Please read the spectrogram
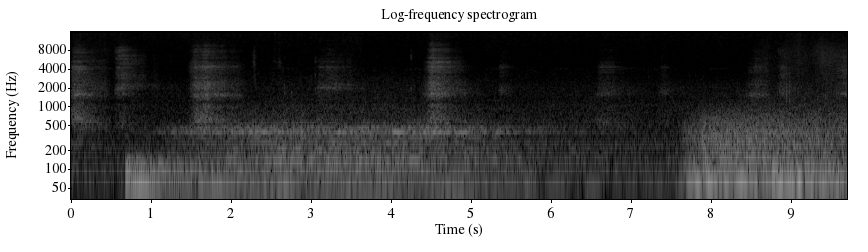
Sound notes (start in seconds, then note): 0.6 panic breathing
